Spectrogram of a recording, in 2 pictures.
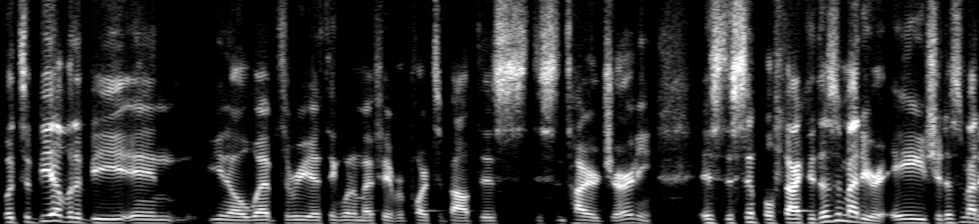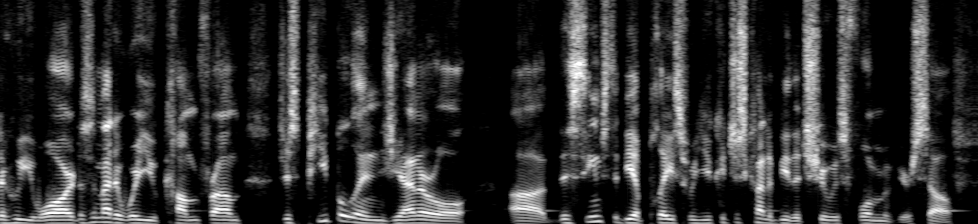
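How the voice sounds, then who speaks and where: A man's voice: medium pitch, fast, no room sound, clean studio sound. A man co-hosting a casual podcast chat, talking in long rambling, enthusiastic runs.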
